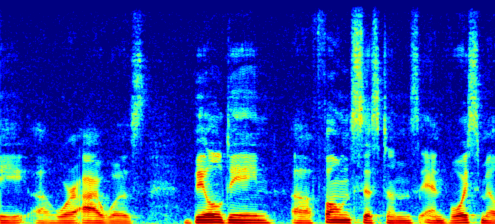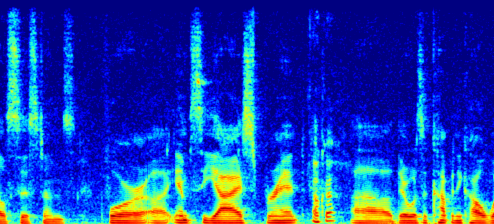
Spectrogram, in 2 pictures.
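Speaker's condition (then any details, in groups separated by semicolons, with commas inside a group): No condition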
